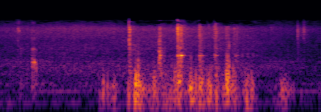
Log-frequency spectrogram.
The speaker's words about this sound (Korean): 기침을 많이 하시네.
